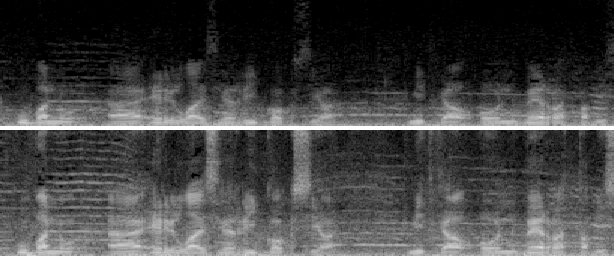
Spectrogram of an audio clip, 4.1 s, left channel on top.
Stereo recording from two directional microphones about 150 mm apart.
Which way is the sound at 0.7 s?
15° right (ahead or behind).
